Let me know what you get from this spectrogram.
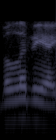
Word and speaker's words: Bolivia: Is that pronounced Bolivia, North Carolina? – That's correct, Bolivia, yep.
